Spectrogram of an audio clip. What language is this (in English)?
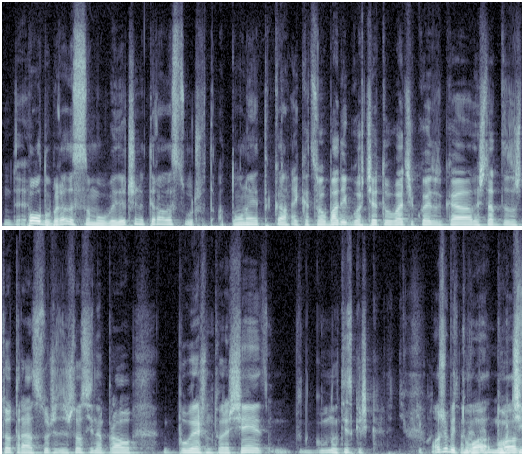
Bulgarian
